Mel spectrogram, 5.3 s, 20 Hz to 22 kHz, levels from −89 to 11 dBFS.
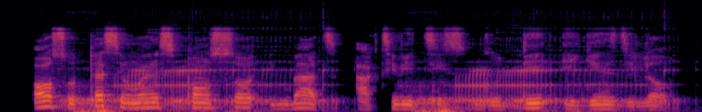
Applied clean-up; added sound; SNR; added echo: none; Burping, eructation; 6 dB; none.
